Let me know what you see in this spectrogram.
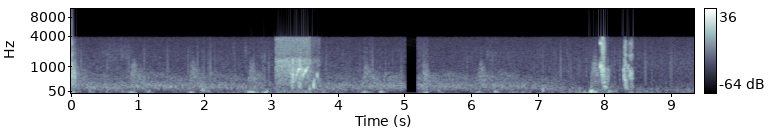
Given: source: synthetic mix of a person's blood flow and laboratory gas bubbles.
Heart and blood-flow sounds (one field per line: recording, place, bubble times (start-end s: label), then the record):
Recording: Doppler ultrasound of blood flow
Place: subclavian vein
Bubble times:
0.00-0.09 s: bubbles
3.06-3.73 s: bubbles
7.91-8.08 s: bubbles
8.27-8.43 s: bubbles
From the record:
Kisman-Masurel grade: 123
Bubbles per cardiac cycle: 1 to 2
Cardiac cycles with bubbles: 10 to 50%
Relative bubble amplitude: loud (0.450 to 0.775)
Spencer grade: 2 (many but less than half of the cardiac periods contain bubble signals, singularly or in groups)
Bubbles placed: anywhere in the cardiac cycle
